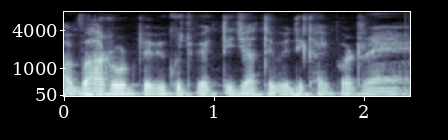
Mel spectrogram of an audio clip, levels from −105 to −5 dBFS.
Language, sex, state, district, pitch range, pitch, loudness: Hindi, male, Jharkhand, Ranchi, 100-105 Hz, 105 Hz, -18 LUFS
